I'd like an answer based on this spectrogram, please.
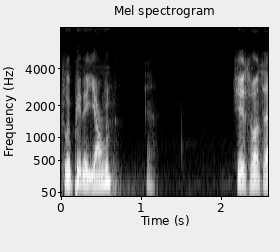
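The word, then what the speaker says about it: Nyong'o: and the O is silence so it's Lupita young yeah she just wants to have something creative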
